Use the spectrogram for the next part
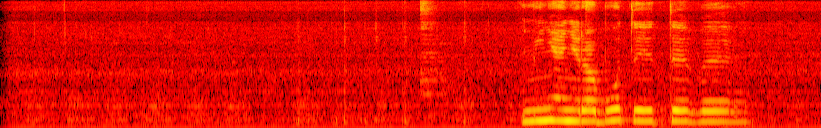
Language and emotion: Russian, sad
